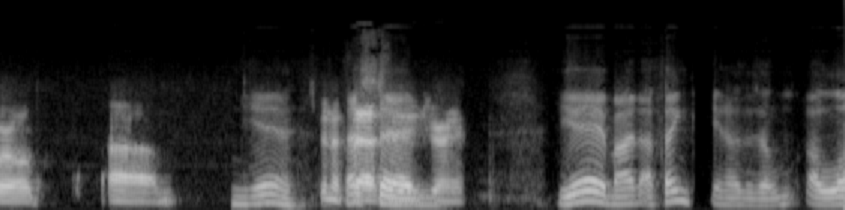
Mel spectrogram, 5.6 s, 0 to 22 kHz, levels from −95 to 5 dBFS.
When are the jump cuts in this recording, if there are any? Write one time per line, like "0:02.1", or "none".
0:01.6
0:04.6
